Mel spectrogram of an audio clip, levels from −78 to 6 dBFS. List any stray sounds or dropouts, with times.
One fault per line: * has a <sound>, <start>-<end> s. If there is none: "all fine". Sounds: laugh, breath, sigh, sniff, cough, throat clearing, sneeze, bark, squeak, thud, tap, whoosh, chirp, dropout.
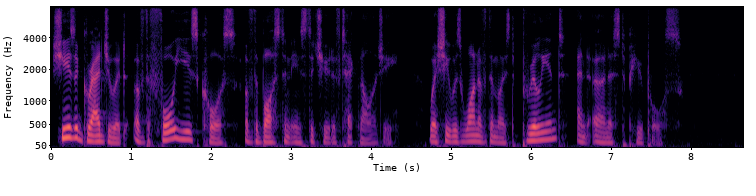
all fine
